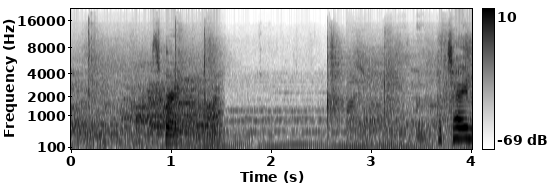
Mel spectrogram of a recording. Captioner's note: participants clapping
